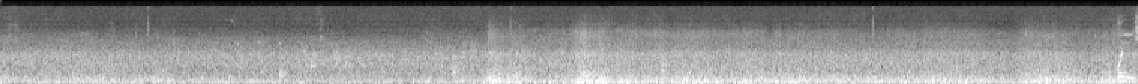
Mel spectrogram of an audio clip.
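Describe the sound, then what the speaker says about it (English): Steady wind roars across an open air base at RAF Lakenheath, a continuous low rushing buffet on the microphone that swells slightly midway and holds without letup. "The wind's definitely picked up again."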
